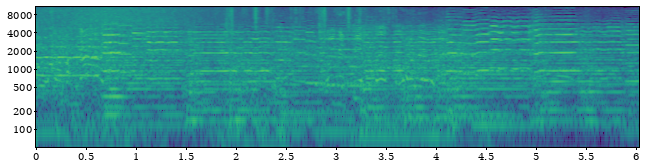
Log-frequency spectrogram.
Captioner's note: soldiers yelling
